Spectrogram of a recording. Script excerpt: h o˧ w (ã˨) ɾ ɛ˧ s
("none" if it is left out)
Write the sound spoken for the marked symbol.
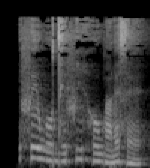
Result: ã˨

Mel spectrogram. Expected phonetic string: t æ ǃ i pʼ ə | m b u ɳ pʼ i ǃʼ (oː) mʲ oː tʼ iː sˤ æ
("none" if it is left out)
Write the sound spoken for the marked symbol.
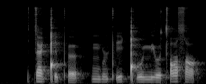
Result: uː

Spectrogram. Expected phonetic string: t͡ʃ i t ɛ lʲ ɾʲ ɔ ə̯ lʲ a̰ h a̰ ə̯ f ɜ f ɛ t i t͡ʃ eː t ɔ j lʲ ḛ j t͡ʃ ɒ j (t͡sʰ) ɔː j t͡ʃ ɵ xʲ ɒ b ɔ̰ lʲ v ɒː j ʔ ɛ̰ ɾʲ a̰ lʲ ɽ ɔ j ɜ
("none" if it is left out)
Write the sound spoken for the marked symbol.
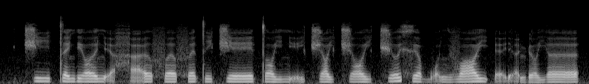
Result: t͡ʃ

